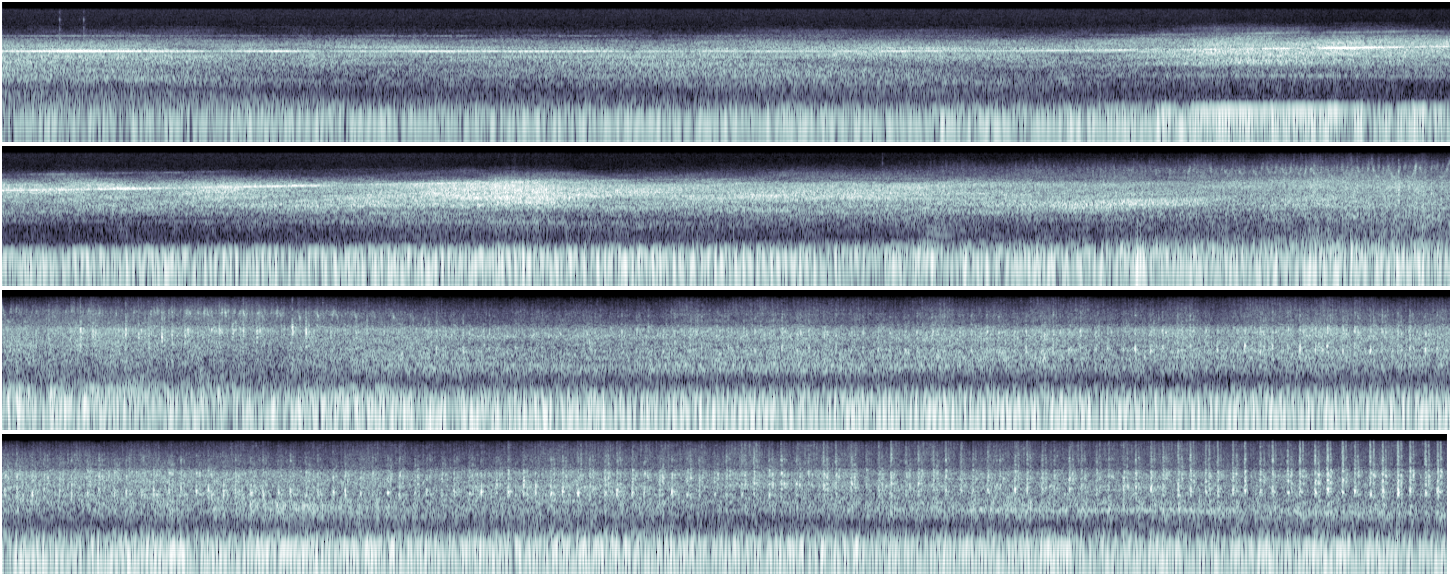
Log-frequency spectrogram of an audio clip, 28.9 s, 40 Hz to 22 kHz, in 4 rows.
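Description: Radial engine of a North American T-28B Trojan, a Wright R-1820 Cyclone nine-cylinder, running at low power as the aircraft lands and taxis. It makes a continuous low drone, with a high whine that rises in pitch about five to ten seconds in.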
